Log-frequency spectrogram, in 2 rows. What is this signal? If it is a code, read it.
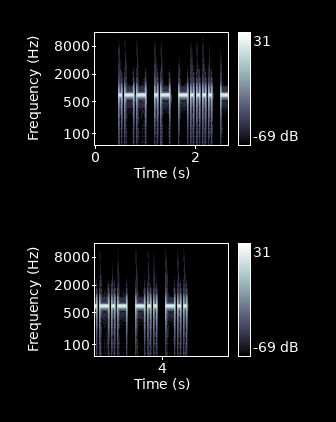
Morse code, heard as a keyed tone, about 20 wpm, 700 Hz. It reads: WA6QDD
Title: USA Call Signs - 6 Characters - 20wpm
